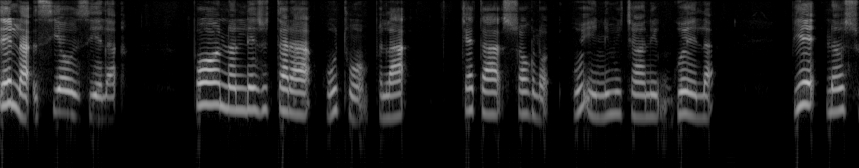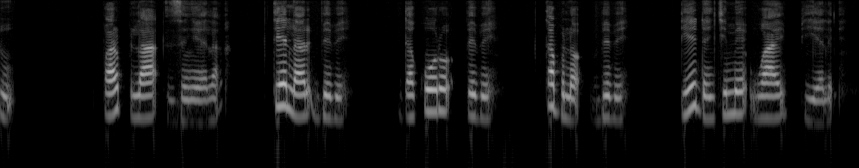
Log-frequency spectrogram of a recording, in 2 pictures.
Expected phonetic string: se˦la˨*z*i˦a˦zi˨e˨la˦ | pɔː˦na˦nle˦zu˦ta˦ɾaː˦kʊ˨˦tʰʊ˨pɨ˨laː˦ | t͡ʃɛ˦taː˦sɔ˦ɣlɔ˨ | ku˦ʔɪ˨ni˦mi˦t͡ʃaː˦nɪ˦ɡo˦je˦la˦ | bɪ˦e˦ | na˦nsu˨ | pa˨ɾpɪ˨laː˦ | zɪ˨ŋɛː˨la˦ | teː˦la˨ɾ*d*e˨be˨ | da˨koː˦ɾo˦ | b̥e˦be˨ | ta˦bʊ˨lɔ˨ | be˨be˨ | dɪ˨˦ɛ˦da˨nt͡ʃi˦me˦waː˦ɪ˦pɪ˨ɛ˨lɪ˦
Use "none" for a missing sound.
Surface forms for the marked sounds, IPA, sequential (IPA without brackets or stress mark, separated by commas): s, b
